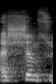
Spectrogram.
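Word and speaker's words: الشمس: Je vais regarder la shidda. Là, je vois ash-shamsu yen shidda, je sais automatiquement que shin, ça fait partie des lettres solaires.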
